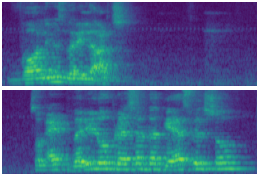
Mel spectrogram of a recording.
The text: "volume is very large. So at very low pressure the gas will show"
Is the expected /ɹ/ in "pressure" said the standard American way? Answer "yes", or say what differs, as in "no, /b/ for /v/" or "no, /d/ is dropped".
yes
